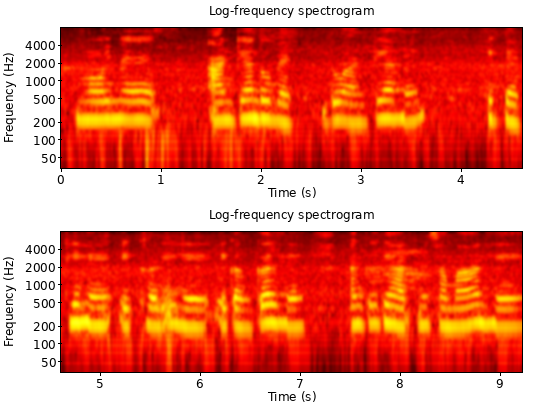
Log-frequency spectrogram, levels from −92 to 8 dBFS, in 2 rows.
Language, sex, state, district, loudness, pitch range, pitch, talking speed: Hindi, female, Rajasthan, Bikaner, -23 LUFS, 200-230 Hz, 215 Hz, 150 wpm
